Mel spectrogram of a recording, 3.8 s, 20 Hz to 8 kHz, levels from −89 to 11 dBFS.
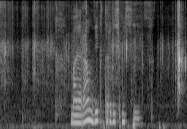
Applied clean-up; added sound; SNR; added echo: none; Fire; 3 dB; none.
